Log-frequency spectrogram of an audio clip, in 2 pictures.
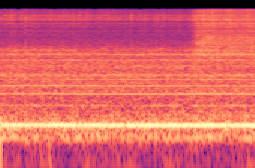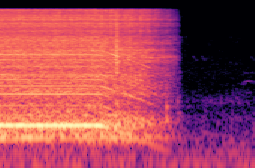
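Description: Electric mixer grinder with a steel jar running at full speed, grinding whole spices into masala powder with a steady whine. About three and a half seconds in it is switched off and the motor spins down, its pitch falling until it stops just past four seconds in.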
